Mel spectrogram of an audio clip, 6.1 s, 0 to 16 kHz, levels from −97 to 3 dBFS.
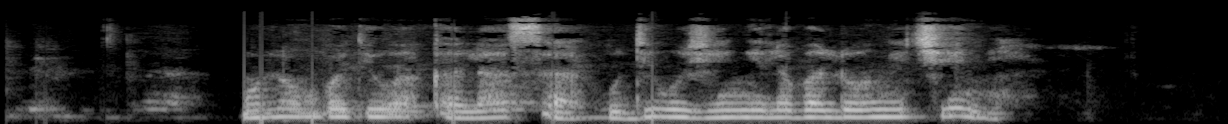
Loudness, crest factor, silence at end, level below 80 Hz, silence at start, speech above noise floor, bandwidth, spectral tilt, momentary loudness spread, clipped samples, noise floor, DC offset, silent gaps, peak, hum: -25 LUFS; 22 dB; 1.05 s; -64 dBFS; 0.15 s; 57 dB; 9.6 kHz; -3 dB/octave; 10 LU; under 0.1%; -83 dBFS; under 0.1%; none; -6 dBFS; none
